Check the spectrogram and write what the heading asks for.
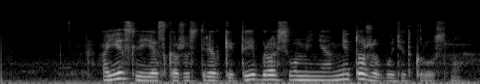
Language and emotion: Russian, sad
